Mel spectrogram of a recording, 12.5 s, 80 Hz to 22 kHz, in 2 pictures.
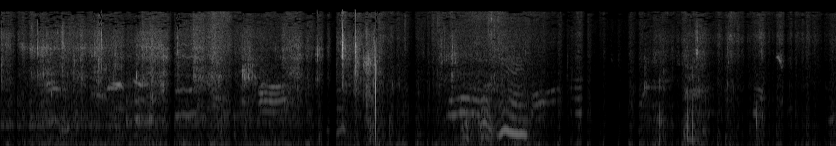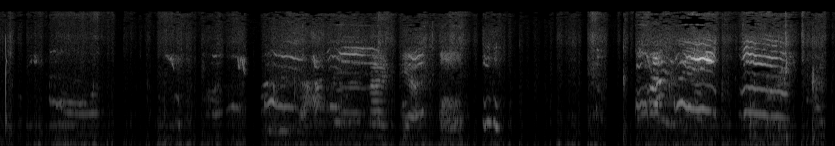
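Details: Great Dane puppies, recorded 9/12/2014, give high, squeaky whines and yelps in short wavering bursts while people nearby call them over.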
